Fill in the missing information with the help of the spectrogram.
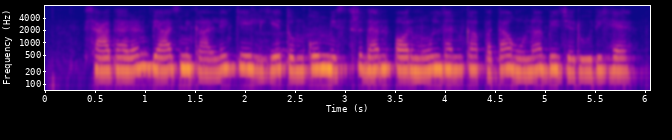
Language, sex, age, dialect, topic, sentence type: Hindi, female, 18-24, Garhwali, banking, statement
